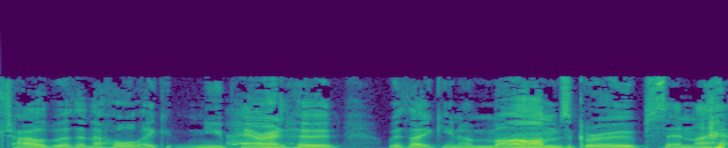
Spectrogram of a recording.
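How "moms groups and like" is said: louder American accent on the word moms. A speaker talking about new parenthood slips into an American accent. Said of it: "I don't know why I did an American accent there".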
